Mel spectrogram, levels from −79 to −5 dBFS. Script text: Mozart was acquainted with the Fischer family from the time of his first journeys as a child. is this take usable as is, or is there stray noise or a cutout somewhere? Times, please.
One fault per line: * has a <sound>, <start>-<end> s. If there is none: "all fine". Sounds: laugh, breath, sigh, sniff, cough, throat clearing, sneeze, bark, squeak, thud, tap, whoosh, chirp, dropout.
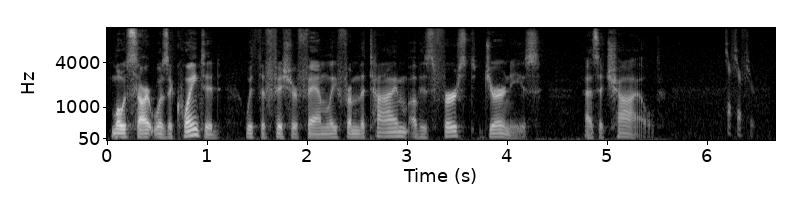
* has a chirp, 6.2-6.5 s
